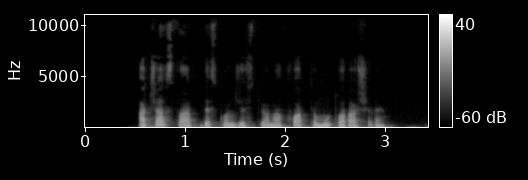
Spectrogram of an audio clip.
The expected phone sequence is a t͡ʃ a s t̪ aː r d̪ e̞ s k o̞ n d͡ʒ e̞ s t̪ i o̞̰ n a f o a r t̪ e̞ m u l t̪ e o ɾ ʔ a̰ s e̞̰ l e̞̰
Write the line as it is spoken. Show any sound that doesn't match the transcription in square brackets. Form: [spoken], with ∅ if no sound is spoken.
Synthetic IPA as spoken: a t͡ʃ a s t̪ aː r d̪ e̞ s k o̞ n d͡ʒ e̞ s t̪ i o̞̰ n a f o a r t̪ e̞ m u l t̪ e o ɾ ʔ a̰ [ʃ] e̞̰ l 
